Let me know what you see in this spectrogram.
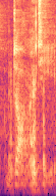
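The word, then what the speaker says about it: Dougherty: And in case you didn't know, my last name looks like Dherty, but it's actually pronounced Dati. It's very, very Irish.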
